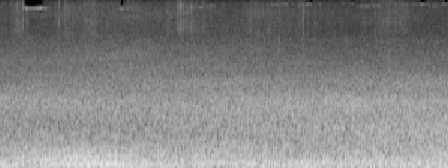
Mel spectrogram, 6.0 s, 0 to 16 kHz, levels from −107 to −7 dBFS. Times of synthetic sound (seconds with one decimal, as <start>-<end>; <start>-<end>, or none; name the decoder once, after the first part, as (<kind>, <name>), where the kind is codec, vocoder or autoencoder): 0.6-1.1 (vocoder, BigVGAN v2)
